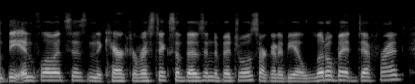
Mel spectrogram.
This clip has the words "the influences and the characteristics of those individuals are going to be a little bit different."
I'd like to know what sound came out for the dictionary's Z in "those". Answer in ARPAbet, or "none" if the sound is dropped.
Z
